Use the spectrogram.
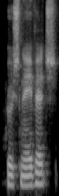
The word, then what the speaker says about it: Buchnevich: So I'll probably end up keeping Buchnevich, or however you pronounce his name, from St. Louis. Bushnevich.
